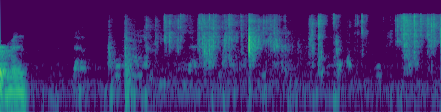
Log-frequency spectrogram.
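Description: Card packs rustle and tap as a hand handles them.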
